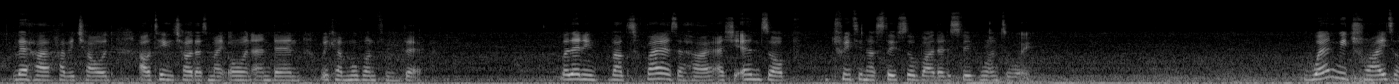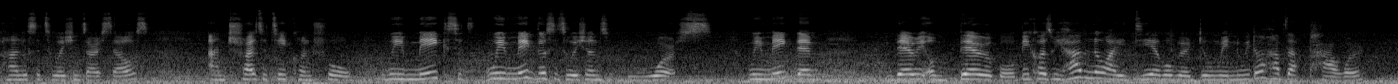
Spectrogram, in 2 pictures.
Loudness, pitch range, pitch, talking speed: -29 LUFS, 195-235 Hz, 215 Hz, 165 wpm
